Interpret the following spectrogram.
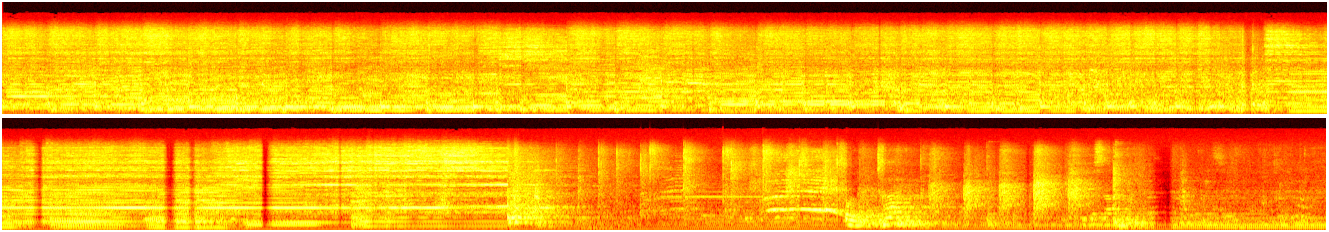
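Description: Live rock trio playing loudly: distorted electric guitar, bass guitar and drum kit. The song breaks off about two-thirds of the way in, leaving a quieter, scattered stretch with a falling pitched note.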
